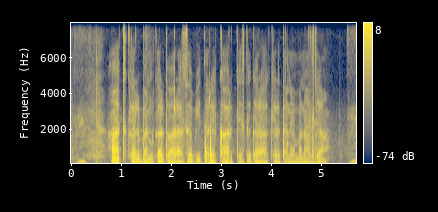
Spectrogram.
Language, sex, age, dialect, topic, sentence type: Magahi, female, 18-24, Northeastern/Surjapuri, banking, statement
